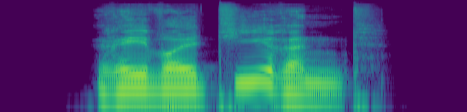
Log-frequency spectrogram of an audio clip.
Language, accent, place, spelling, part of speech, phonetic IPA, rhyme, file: German, Germany, Berlin, revoltierend, verb, [ʁəvɔlˈtiːʁənt], -iːʁənt, De-revoltierend.ogg
- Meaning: present participle of revoltieren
